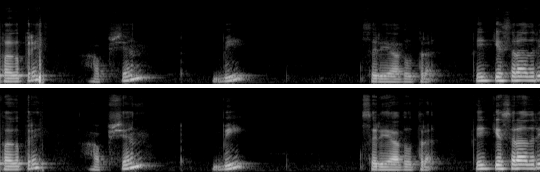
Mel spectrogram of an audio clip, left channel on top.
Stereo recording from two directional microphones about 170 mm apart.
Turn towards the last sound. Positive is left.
turn(degrees=-20)  # may be behind; listen again after turning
